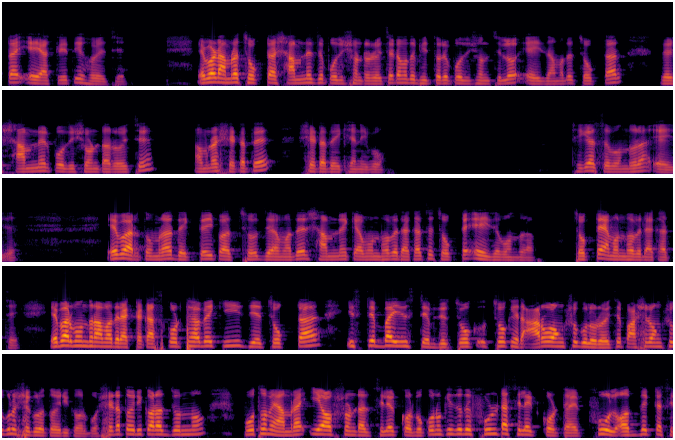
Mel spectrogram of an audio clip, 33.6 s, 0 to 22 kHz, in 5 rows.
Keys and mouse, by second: 15.3-23.8 middle drag, 28.0-33.5 middle drag.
